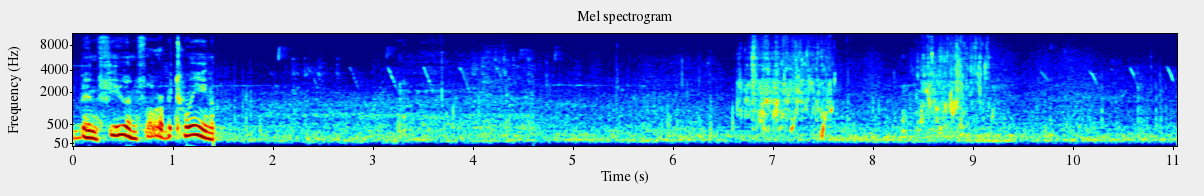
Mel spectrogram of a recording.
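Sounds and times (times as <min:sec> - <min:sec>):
fish splashing in water: 0:06.6 - 0:09.4.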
